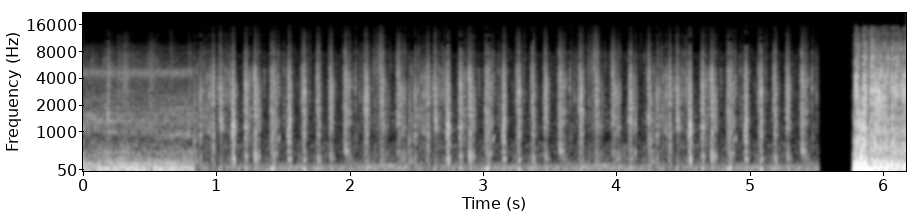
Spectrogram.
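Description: A fast, irregular run of clicks fills most of the clip. Near the end comes a short, loud rasp of duct tape being pulled off the roll.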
